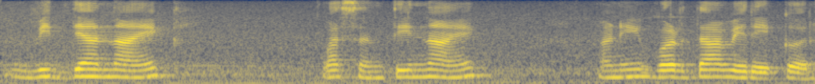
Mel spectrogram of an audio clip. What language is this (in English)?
Konkani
